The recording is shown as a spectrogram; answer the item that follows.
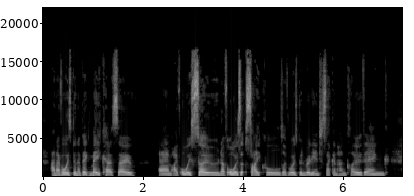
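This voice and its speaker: A woman with a British accent, fairly low-pitched, dark and mellow, in a flat monotone at a fairly quick pace, with a dry, close sound, no echo and a very clean, silent background. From UK. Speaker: fashion brand co-founder. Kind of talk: interview conversation.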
